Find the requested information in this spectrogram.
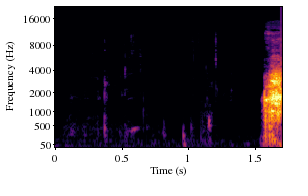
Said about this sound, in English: I took a sip of it, and buddy, let me tell you, awful. I'm drinking. I just took a sip. You want to listen?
